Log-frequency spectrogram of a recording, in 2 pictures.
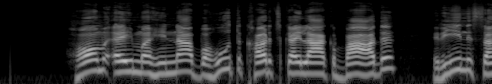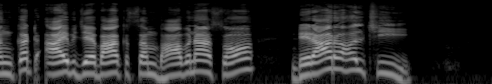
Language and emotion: Maithili, fearful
